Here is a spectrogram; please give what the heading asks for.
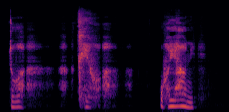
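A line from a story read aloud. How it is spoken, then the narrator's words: Woman's low moan. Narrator (Chinese): 女子的哭声已经变成了低吟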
